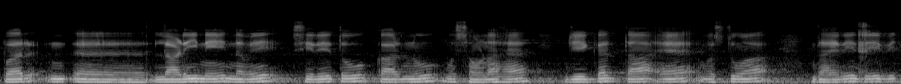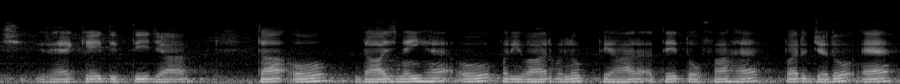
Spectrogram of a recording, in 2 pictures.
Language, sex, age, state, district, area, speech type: Punjabi, male, 18-30, Punjab, Jalandhar, urban, spontaneous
